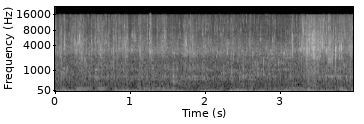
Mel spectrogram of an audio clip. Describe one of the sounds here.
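Water splashes steadily from a spout onto a hand.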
